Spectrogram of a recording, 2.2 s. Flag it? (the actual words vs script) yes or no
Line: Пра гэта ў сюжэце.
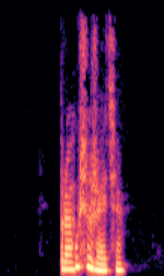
yes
